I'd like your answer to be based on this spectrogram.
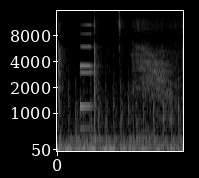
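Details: Brief electronic keypress beep from an Alaris infusion pump as the secondary option is selected while setting up a secondary IV infusion, over quiet room noise.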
